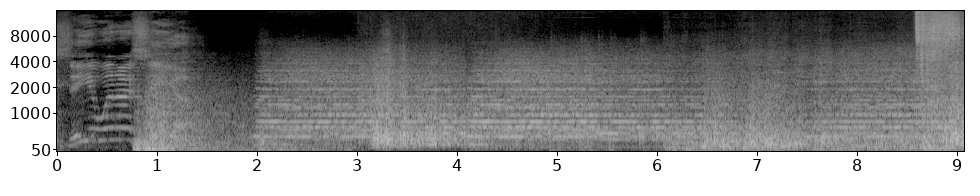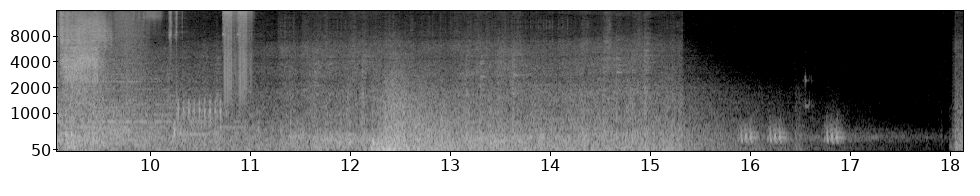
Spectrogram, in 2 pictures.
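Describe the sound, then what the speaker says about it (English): A train in the video game Half-Life 2 Episode 1 rumbles loudly and steadily for about fifteen seconds, with sustained horn-like tones riding over the clatter before it fades into a few short knocks. "I'll get a head start on the next train."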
